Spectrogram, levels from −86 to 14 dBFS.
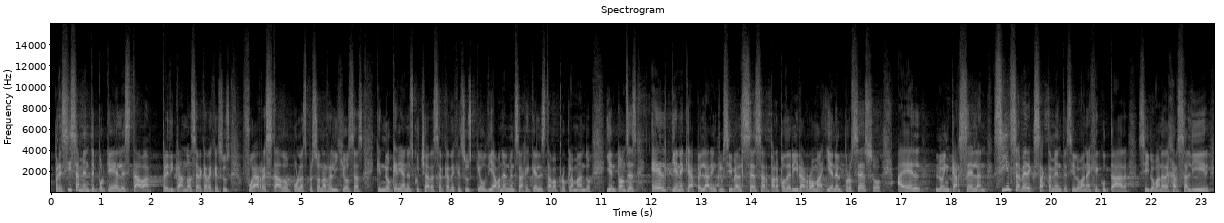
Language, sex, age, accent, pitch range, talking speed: English, male, 50-69, Mexican, 135-185 Hz, 170 wpm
